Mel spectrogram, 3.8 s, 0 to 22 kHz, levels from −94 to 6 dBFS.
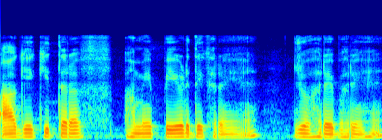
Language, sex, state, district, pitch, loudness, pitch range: Hindi, male, Gujarat, Valsad, 100 Hz, -21 LUFS, 95-105 Hz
